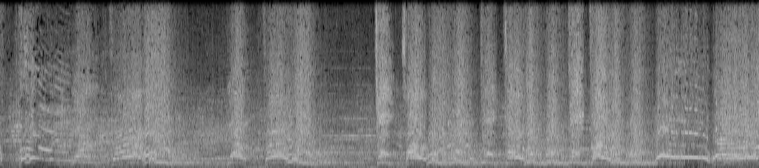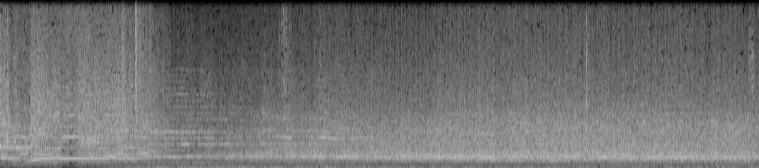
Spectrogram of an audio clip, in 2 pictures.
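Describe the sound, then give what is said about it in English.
A large stadium crowd at a Thursday night football game in Minneapolis, Minnesota, on a cool evening, roars, cheers and yells continuously, with bursts of shouting in the first half settling into a steady, dense wall of crowd noise. “Oh, man, this crowd is electric.”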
